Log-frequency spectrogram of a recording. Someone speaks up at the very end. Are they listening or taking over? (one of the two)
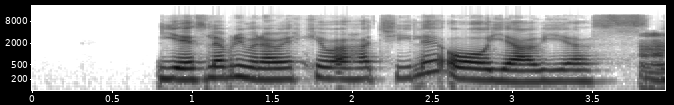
taking over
